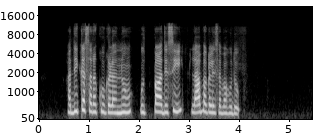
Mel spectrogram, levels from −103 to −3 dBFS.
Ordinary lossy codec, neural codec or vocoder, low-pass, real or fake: Opus, 32 kbps; none; 10.8 kHz; real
